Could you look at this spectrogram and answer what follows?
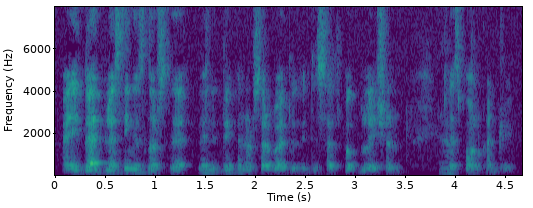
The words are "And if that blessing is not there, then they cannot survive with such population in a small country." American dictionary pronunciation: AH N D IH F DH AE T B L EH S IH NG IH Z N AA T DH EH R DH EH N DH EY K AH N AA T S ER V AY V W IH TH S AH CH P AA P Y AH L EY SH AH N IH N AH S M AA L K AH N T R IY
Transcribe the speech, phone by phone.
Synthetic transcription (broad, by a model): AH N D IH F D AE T B L EH S IH NG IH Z N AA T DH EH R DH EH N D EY K AH N AA T S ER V AY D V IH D S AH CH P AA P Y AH L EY SH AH N IH N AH S M AA L K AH N T R IY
